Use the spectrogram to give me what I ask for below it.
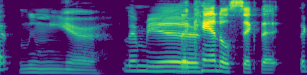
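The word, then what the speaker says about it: Lumière: Lumiere.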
